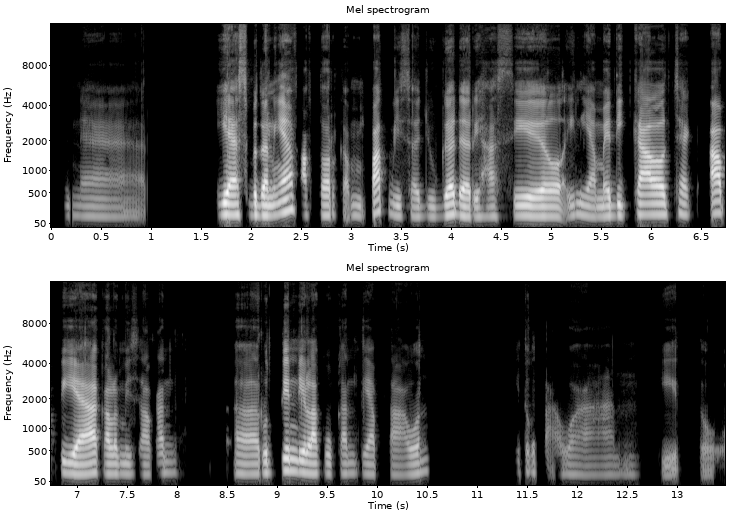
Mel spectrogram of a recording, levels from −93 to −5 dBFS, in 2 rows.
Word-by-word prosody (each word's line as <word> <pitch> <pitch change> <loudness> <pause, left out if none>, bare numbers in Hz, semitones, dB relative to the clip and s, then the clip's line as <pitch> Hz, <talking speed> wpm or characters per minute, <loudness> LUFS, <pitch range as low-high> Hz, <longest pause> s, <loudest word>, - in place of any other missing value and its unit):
Bener. 135 -2 -19 0.7
Ya, 160 -1 +7
sebenarnya 155 +7 +2
faktor 150 0 -5
ke-4 140 -2 -2
bisa 140 -4 -11
juga 135 +4 0
dari 130 -2 0
hasil 135 0 -1
ini 150 0 -9
ya, - - -5
medical 150 +4 +2
check-up 175 +2 0
ya, 145 0 +4
kalau 140 -2 -5
misalkan, 140 +2 -14 0.6
eee, 140 -1 -7
rutin 175 +4 -2
dilakukan 145 -2 -3
tiap 140 -2 -11 0.2
tahun, 135 +7 -11 0.9
itu - - -26
ketahuan, 130 -1 -22 0.5
gitu. - - -20
145 Hz, 105 wpm, -20 LUFS, 135-150 Hz, 0.9 s, Ya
